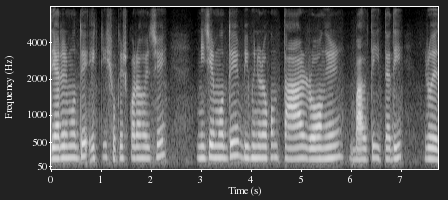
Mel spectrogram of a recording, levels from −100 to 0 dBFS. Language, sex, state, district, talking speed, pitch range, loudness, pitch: Bengali, female, Odisha, Malkangiri, 115 wpm, 205-220 Hz, -20 LUFS, 215 Hz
